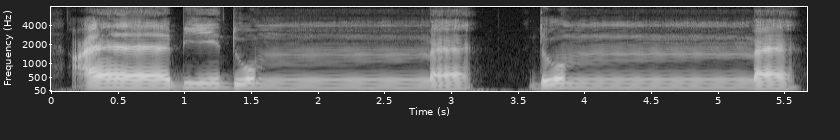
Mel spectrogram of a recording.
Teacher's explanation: Dan dhammatain bertemu dengan mim, maka dibaca idgham bi gunnah. Tanwin dhammah bertemu dengan mim, idgham bi gunnah, dimasukkan ke huruf mim dan ditahan 2 harokat.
